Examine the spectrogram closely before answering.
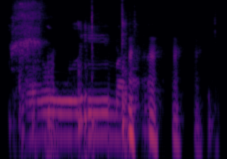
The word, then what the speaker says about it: Colima: Oh, take the N at the end. Not Coleman. Colima.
